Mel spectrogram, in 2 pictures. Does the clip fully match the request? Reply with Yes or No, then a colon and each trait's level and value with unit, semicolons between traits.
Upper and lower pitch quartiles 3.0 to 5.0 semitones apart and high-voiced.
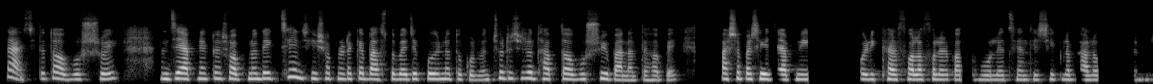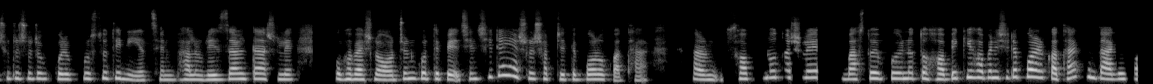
No: narrow, 2.6 semitones; high, 245 Hz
